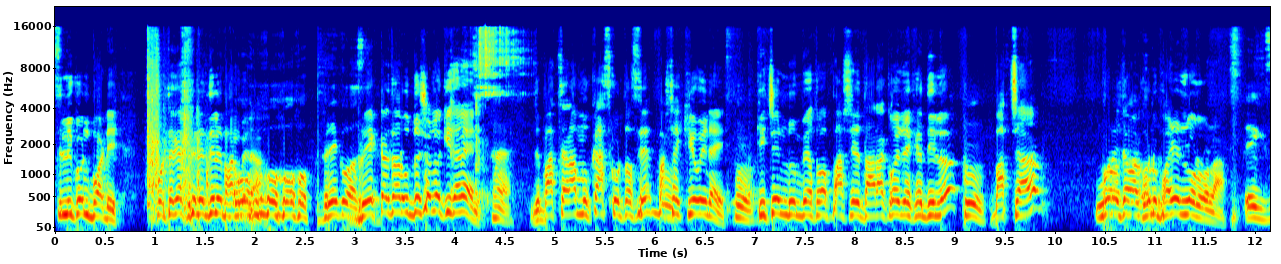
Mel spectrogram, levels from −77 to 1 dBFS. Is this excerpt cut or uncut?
cut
